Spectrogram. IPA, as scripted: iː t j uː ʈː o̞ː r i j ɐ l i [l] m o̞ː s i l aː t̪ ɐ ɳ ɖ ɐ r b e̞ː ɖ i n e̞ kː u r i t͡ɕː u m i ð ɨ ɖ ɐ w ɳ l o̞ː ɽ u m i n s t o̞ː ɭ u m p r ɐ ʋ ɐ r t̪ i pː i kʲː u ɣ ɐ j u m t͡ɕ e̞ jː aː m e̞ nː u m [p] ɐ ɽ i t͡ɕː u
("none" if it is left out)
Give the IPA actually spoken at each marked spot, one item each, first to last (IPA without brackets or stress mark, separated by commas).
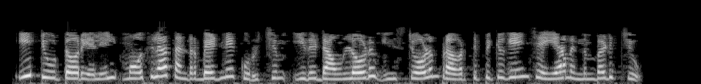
l, p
